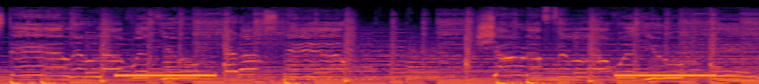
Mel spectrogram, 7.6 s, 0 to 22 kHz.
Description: Ringback tone (Europe, 425 Hz), with noise.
